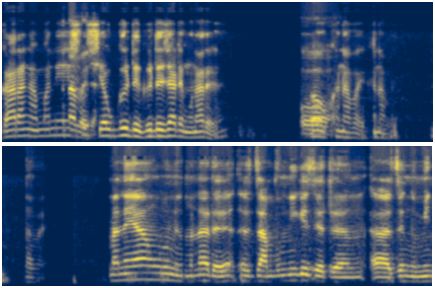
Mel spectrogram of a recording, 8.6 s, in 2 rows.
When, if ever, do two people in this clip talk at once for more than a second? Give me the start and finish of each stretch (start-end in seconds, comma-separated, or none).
none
